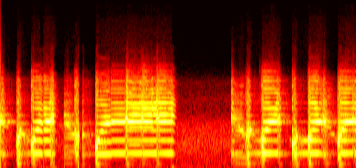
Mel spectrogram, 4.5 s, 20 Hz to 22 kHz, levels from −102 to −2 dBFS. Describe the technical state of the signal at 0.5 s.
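At 0.5 s there's a short stall from a late packet, 0.49 to 0.55 s: the jitter buffer ran dry, so the last bit of sound gets held about 40 ms with a slight buzz or dip, then carries on with nothing lost, just 40 ms later.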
